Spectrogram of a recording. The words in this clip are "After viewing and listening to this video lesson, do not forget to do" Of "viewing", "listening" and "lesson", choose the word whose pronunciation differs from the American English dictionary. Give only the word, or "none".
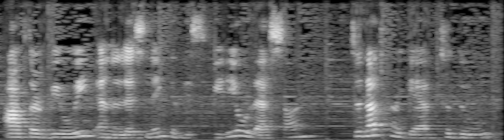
none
